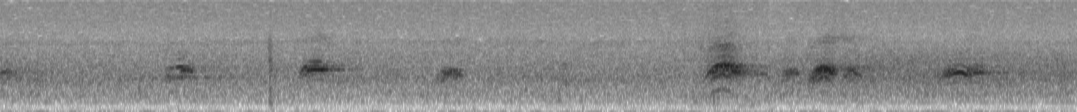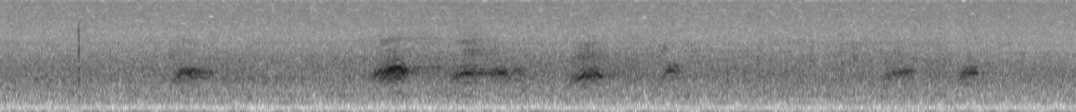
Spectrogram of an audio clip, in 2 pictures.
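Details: As night herons leave their roost, their clipped croaks come irregularly, singly and in quick clusters, while great reed warblers chatter steadily behind them.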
